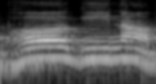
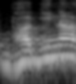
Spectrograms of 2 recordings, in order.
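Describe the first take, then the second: First: भगीना drawn out as three separate syllables. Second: Said in the usual way. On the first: Shown as a demonstration. Teacher introduces a new word, भगीना slowly sounded out.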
